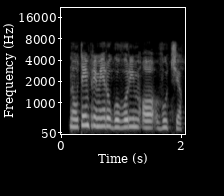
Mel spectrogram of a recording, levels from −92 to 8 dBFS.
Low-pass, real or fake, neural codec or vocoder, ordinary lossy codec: 7.2 kHz; fake; codec, 16 kHz, 16 kbps, FunCodec, trained on LibriTTS, 50 frames a second; none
